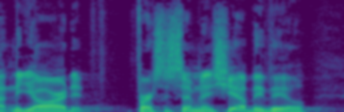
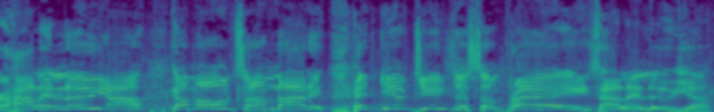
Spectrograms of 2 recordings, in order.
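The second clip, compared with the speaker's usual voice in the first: full-force preaching; 10 semitones higher than usual. Real, not acted. Preacher whooping hallelujahs to his congregation, full-force praise. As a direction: lift the whole room with every hallelujah.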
